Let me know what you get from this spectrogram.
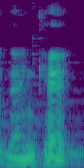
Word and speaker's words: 連携: 好，这边解释阿托巴拉伊是 kino den shimane des，クレジカードを連携されたタイプが対応的で、ポストペイカード電子マネーのように。チャージの残高が足りなくて支払えないといったことがなくなります。这边解释一下，那个連携汉字写作联系，读作連携，那就是合作。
